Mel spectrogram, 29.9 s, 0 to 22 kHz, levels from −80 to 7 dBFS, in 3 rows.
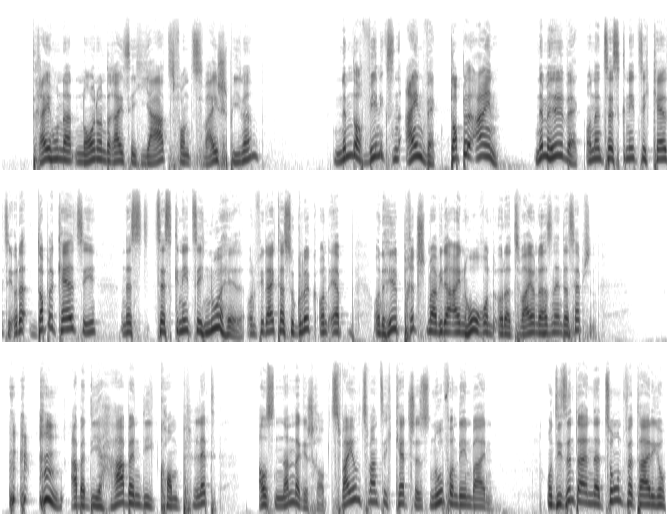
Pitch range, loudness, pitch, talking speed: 150-205 Hz, -21 LUFS, 175 Hz, 140 wpm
